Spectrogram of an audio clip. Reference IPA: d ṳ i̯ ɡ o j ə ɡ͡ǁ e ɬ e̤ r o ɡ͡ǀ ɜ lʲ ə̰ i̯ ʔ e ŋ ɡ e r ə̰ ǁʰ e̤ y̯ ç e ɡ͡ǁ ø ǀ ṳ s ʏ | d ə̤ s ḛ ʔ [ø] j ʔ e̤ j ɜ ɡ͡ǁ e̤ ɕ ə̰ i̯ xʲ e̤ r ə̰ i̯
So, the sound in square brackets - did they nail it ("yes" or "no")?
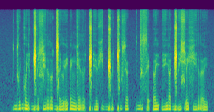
no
